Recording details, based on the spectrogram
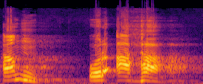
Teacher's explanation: जब भी आप अम और अहा बोलोगे तो आपके नाक और मुंह दोनों से ध्वनि निकलेगी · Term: अनुनासिक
